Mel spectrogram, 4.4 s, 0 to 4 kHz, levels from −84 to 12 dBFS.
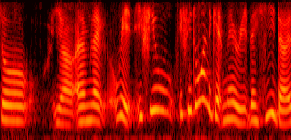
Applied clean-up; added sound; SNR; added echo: neural separator model SepFormer DNS4.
